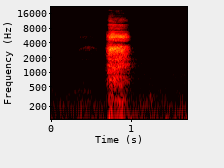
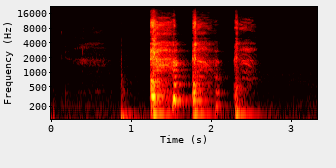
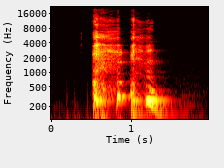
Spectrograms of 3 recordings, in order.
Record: {"exhalation_length": "1.7 s", "exhalation_amplitude": 3239, "exhalation_signal_mean_std_ratio": 0.36, "three_cough_length": "3.3 s", "three_cough_amplitude": 8740, "three_cough_signal_mean_std_ratio": 0.36, "cough_length": "2.0 s", "cough_amplitude": 18579, "cough_signal_mean_std_ratio": 0.47, "survey_phase": "alpha (2021-03-01 to 2021-08-12)", "age": "45-64", "gender": "Female", "wearing_mask": "No", "symptom_none": true, "smoker_status": "Ex-smoker", "respiratory_condition_asthma": false, "respiratory_condition_other": false, "recruitment_source": "REACT", "submission_delay": "1 day", "covid_test_result": "Negative", "covid_test_method": "RT-qPCR"}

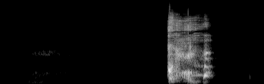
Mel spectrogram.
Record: {"cough_length": "2.6 s", "cough_amplitude": 32768, "cough_signal_mean_std_ratio": 0.26, "survey_phase": "beta (2021-08-13 to 2022-03-07)", "age": "18-44", "gender": "Female", "wearing_mask": "No", "symptom_cough_any": true, "symptom_new_continuous_cough": true, "symptom_runny_or_blocked_nose": true, "symptom_abdominal_pain": true, "symptom_fatigue": true, "symptom_fever_high_temperature": true, "symptom_headache": true, "symptom_change_to_sense_of_smell_or_taste": true, "symptom_loss_of_taste": true, "symptom_onset": "4 days", "smoker_status": "Current smoker (e-cigarettes or vapes only)", "respiratory_condition_asthma": false, "respiratory_condition_other": false, "recruitment_source": "Test and Trace", "submission_delay": "1 day", "covid_test_result": "Positive", "covid_test_method": "RT-qPCR", "covid_ct_value": 16.7, "covid_ct_gene": "S gene", "covid_ct_mean": 17.1, "covid_viral_load": "2400000 copies/ml", "covid_viral_load_category": "High viral load (>1M copies/ml)"}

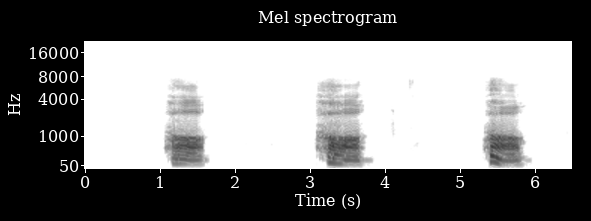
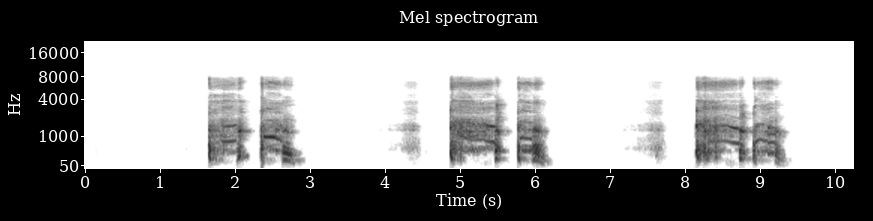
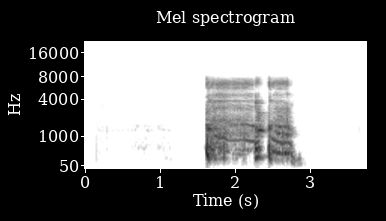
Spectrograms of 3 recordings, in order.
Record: {"exhalation_length": "6.5 s", "exhalation_amplitude": 8049, "exhalation_signal_mean_std_ratio": 0.36, "three_cough_length": "10.2 s", "three_cough_amplitude": 18907, "three_cough_signal_mean_std_ratio": 0.42, "cough_length": "3.8 s", "cough_amplitude": 16300, "cough_signal_mean_std_ratio": 0.39, "survey_phase": "beta (2021-08-13 to 2022-03-07)", "age": "45-64", "gender": "Male", "wearing_mask": "No", "symptom_fatigue": true, "symptom_other": true, "symptom_onset": "3 days", "smoker_status": "Never smoked", "respiratory_condition_asthma": false, "respiratory_condition_other": false, "recruitment_source": "Test and Trace", "submission_delay": "2 days", "covid_test_result": "Negative", "covid_test_method": "RT-qPCR"}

